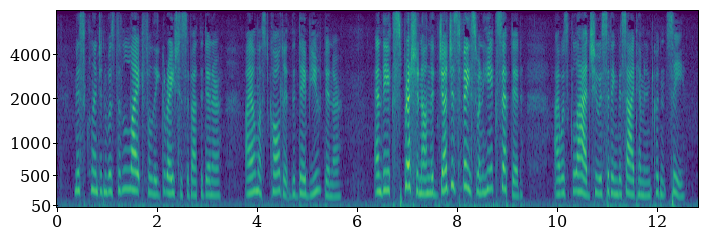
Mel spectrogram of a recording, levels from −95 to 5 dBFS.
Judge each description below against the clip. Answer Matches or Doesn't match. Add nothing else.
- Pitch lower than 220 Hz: Doesn't match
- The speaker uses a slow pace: Doesn't match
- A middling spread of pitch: Matches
